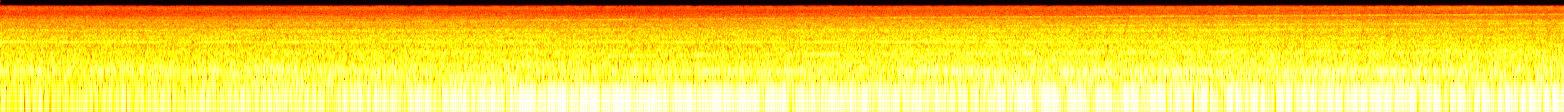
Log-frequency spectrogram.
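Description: A diesel-electric locomotive's engine throbs as it pulls away.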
